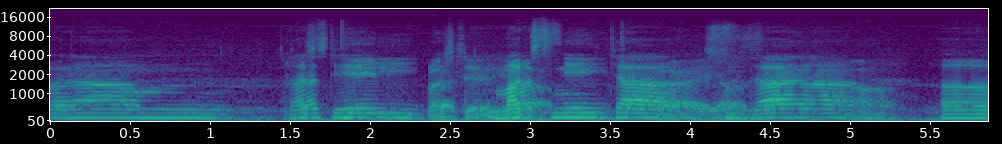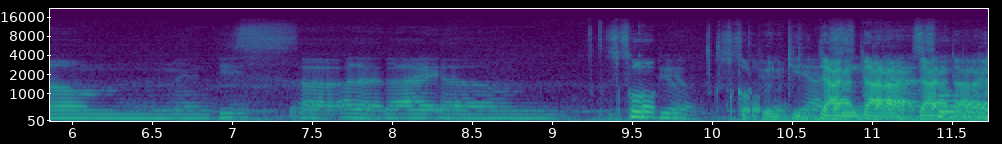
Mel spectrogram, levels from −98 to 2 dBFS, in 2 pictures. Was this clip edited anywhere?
no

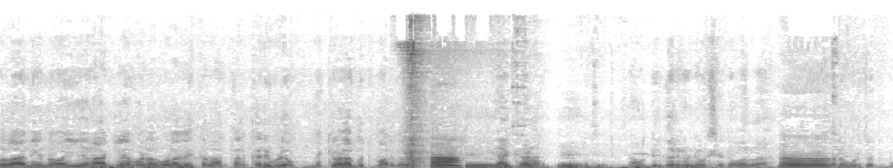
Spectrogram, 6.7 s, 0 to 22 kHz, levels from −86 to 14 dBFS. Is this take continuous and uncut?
no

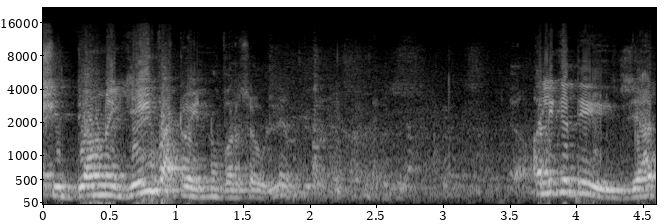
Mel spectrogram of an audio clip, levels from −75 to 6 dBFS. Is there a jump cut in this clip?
no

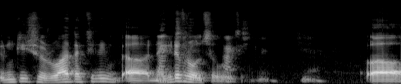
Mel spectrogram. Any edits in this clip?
no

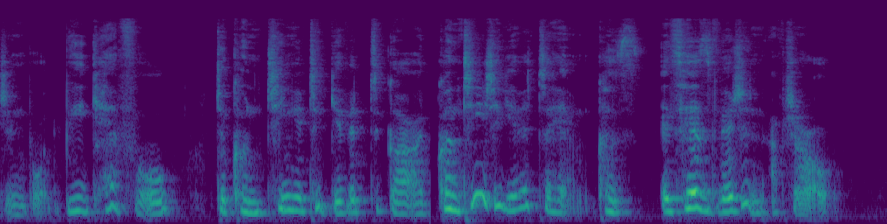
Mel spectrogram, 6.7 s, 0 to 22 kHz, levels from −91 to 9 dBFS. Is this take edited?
yes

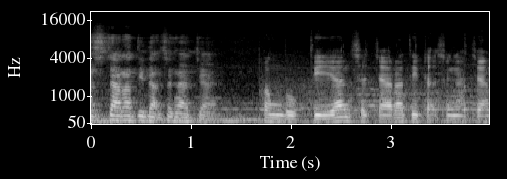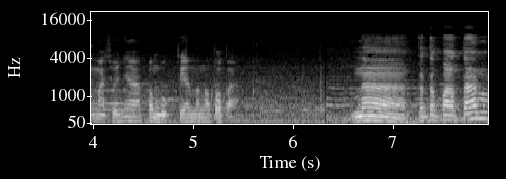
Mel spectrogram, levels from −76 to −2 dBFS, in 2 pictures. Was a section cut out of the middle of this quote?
no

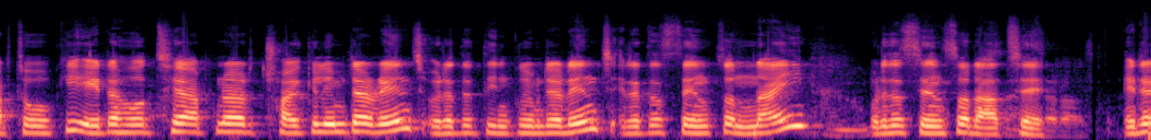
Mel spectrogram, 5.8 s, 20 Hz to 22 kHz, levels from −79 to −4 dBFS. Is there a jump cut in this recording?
no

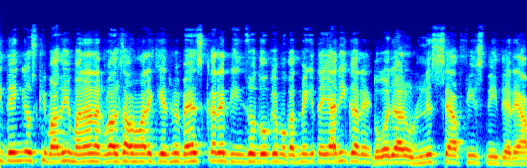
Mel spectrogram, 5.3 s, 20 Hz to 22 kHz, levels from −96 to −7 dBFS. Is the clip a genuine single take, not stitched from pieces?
no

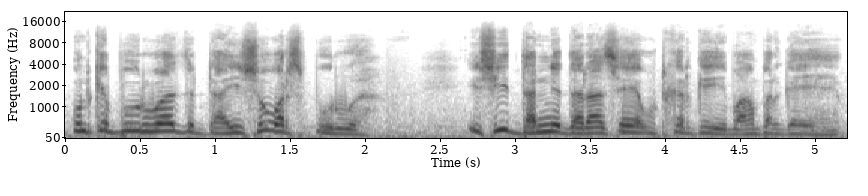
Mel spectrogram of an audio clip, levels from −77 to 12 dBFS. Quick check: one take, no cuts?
yes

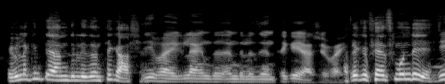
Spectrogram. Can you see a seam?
yes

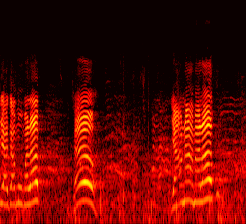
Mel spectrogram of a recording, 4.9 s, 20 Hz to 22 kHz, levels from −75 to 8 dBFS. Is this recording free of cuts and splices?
yes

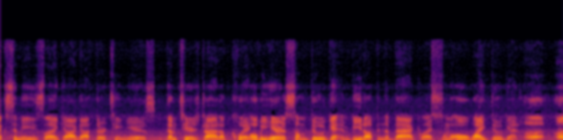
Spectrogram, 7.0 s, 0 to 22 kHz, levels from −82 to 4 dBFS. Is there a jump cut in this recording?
yes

